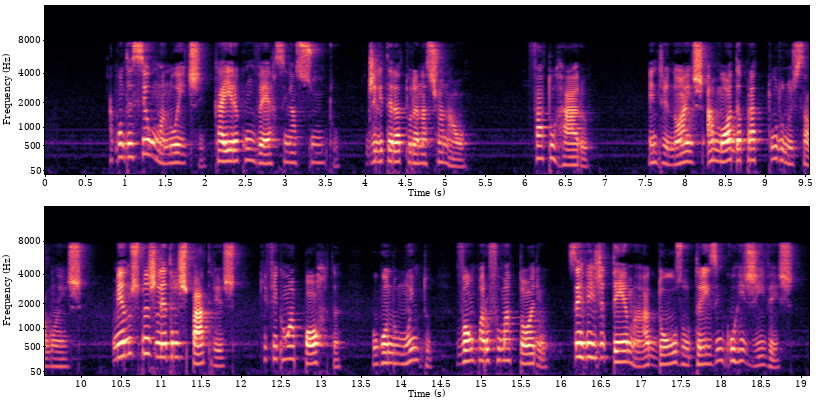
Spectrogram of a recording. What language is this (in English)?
Portuguese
